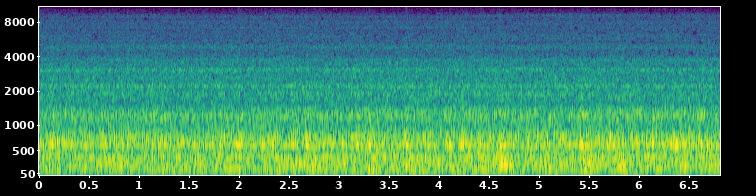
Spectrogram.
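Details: Goodman furnace after replacing bad inducer motor and gasket: even, steady low roar with faint constant hum, no squeal or rattle; furnace firing and running normally.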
